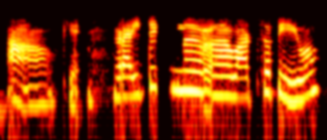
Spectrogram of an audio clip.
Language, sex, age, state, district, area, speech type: Malayalam, female, 30-45, Kerala, Wayanad, rural, conversation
